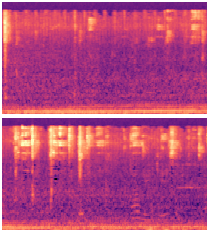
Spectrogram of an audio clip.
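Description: Car engine and road noise heard inside the cabin of a KIA Timor sedan on the move: a steady low drone that rises a little in pitch over the first few seconds. Light clicking rattles come in around the middle.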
